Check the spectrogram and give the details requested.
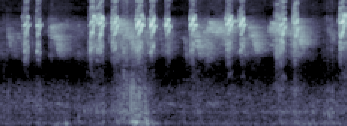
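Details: Brahminy starling at its nest giving high, thin chirps over a steady buzzy hiss, several notes a second, with a soft low thump partway through.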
